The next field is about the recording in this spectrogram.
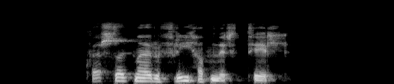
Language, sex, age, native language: Icelandic, male, 30-39, Icelandic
